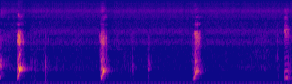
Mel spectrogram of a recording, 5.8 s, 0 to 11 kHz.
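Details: Imitated hiccups in a children's storybook reading of Skeleton Hiccups: short, abrupt voiced 'hic' sounds recurring about every 1.7 seconds; simulated.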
